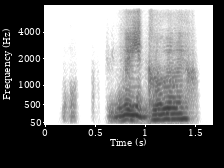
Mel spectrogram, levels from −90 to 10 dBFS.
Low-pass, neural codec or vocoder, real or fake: 7.2 kHz; codec, 16 kHz, 0.5 kbps, FreqCodec, smaller model; fake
